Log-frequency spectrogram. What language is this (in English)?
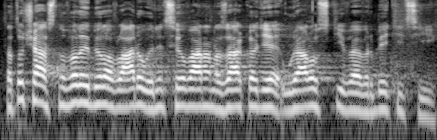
Czech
